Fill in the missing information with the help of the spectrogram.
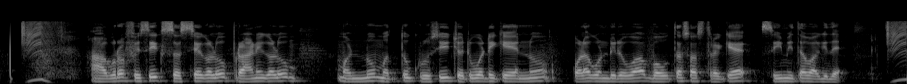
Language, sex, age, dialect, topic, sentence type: Kannada, male, 18-24, Mysore Kannada, agriculture, statement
